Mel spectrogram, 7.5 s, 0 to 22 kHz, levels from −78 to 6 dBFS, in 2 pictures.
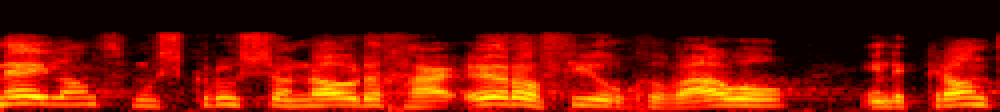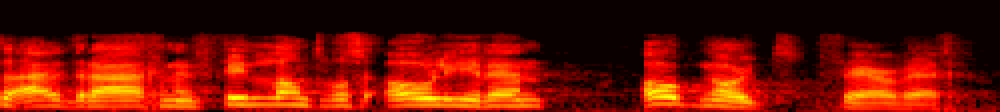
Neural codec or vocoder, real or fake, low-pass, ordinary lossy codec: codec, 44.1 kHz, 7.8 kbps, DAC; fake; 7.2 kHz; MP3, 64 kbps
